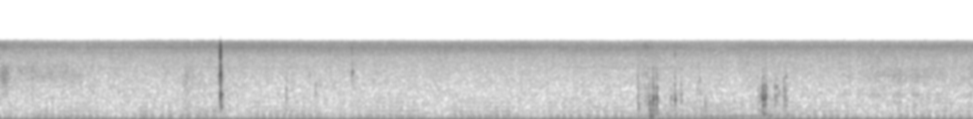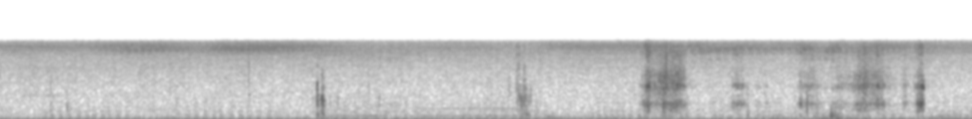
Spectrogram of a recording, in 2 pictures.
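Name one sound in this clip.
Water laps gently against a boat.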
